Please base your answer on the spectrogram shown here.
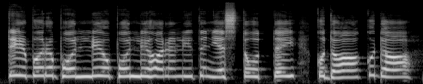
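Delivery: high, quick parrot voice; chatty parrot. Acted. Parrot introducing herself to Smirke, high bird voice. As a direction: rattle it off like a talkative bird. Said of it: "sa papegojan".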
